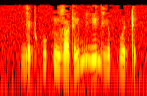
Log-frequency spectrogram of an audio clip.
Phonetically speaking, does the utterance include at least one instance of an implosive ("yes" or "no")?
no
